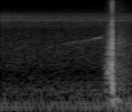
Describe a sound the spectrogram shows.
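A golf club swings and sharply strikes a ball.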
